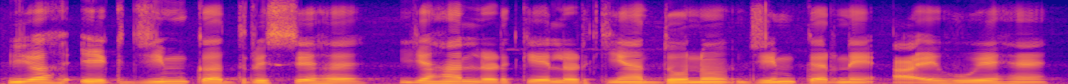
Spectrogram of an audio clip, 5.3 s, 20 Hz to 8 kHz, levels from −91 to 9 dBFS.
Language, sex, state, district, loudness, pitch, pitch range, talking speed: Hindi, male, Jharkhand, Ranchi, -15 LUFS, 130 Hz, 125-140 Hz, 155 wpm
